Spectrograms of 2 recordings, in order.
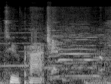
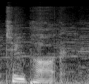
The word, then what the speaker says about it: Tupac: It's Crap Commentary Corner, but first here's Tupac. See, my ma would probably call him Tupac, like two different parks.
